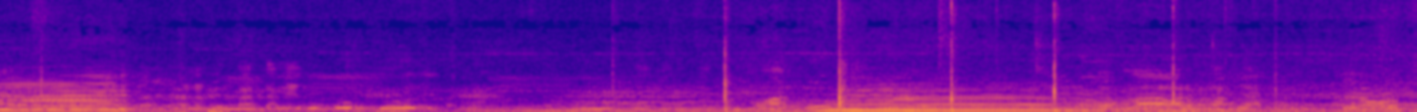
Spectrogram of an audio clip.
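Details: Cattle kept by Indonesian breeders let out several uneven moos, including a long, steady, level low call near the middle, mixed with sharp clicks and knocks and faint voices.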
